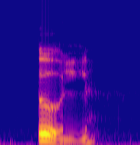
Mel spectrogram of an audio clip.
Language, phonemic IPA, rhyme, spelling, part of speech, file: Swedish, /ˈɵlː/, -ɵlː, ull, noun, Sv-ull.ogg
- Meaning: wool; hair of sheep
